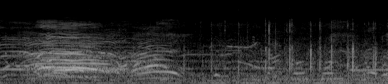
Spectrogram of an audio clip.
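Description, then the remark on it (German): A crowd of many spectators cheers and calls out in a dense swell of overlapping voices, enthusiastically welcoming two men, one a mountaineer back from the Himalaya, coming down a stairway in July 1953, with cameras whirring; then the shouting thins into a lively murmur broken by scattered sharp claps. “Und nun kommen die beiden die Treppe herunter, begeistert empfangen von den vielen Zuschauern.”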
